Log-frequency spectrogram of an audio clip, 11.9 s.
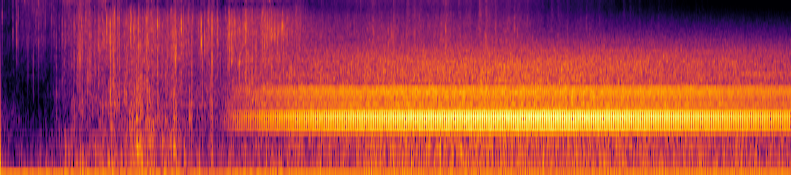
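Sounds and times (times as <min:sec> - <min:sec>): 
dense grainy crackling in a generative ambient piece: 0:00.0 - 0:09.7
sustained low chord in a generative ambient piece: 0:03.6 - 0:11.8.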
